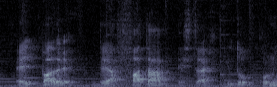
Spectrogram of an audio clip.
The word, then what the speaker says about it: Vater: En alemán la V se pronuncia como una F. Como por ejemplo der Vater, el padre. Der Vater está escrito con V.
